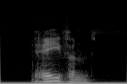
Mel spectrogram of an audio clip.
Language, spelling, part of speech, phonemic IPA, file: Dutch, reven, verb / noun, /ˈrevə(n)/, Nl-reven.ogg
- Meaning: plural of rif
